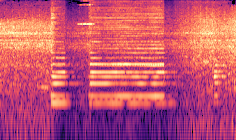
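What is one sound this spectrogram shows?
A car horn honks in long blasts.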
